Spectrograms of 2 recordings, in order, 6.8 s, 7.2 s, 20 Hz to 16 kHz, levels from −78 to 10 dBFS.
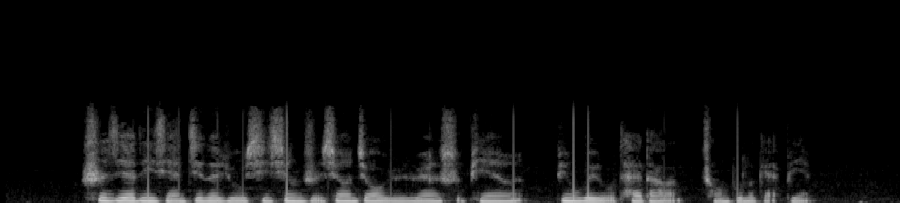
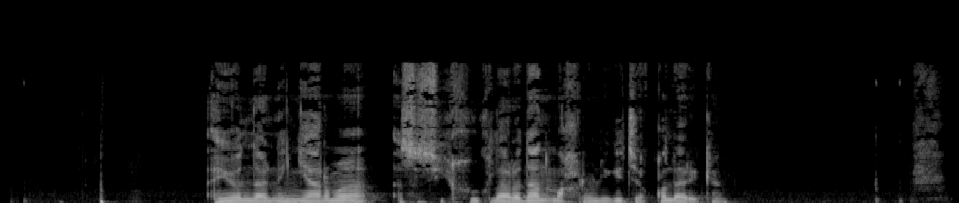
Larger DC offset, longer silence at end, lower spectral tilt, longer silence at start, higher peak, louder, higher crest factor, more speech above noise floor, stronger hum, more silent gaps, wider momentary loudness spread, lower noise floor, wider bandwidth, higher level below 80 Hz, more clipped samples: neither; first, 0.7 s vs 0.15 s; first, -6.5 dB/octave vs -5 dB/octave; second, 0.6 s vs 0.75 s; about the same, -4 dBFS vs -4 dBFS; first, -19 LUFS vs -24 LUFS; second, 14 dB vs 22 dB; first, 48 dB vs 44 dB; neither; neither; second, 11 LU vs 15 LU; about the same, -66 dBFS vs -68 dBFS; second, 7.4 kHz vs 11.5 kHz; first, -48 dBFS vs -58 dBFS; neither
